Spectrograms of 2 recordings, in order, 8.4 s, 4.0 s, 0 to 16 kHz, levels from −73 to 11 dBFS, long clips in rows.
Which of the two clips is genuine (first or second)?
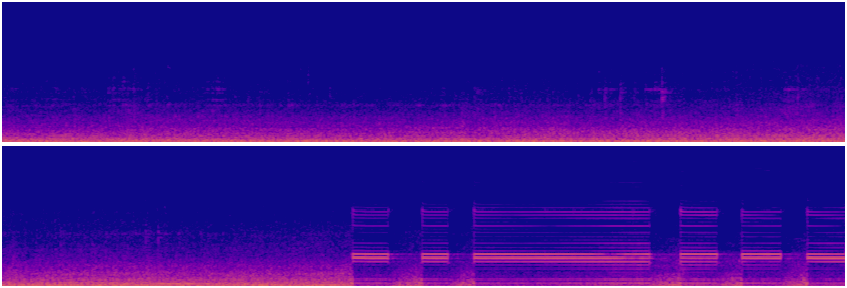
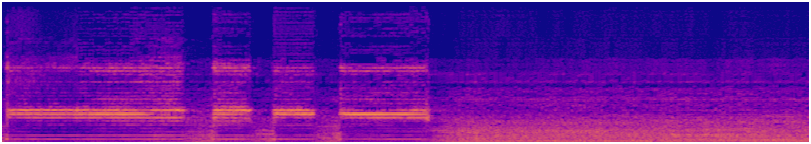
first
